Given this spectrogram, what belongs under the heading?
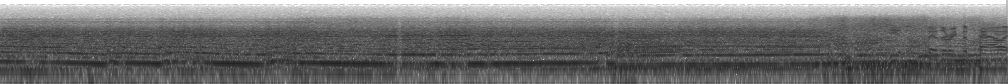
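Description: Touring cars in the ToCA BTCC racing game at Thruxton, several engines droning loudly together and rising in pitch as they accelerate, with a commentator's voice running over the engine noise throughout.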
